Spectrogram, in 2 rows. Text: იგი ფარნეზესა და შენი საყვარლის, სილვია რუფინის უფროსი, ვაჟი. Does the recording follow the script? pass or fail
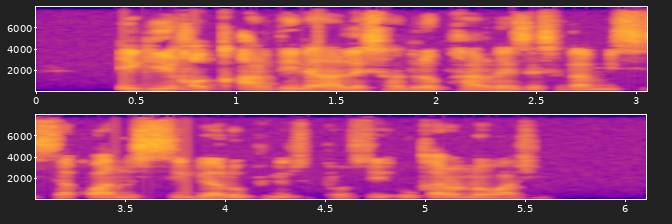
fail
